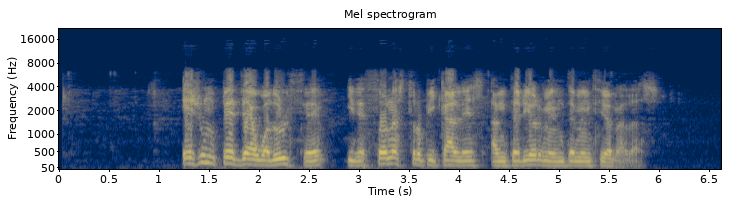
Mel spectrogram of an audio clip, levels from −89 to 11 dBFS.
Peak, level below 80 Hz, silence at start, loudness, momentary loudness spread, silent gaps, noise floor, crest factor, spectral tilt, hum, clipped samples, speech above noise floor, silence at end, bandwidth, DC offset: 0 dBFS; -52 dBFS; 1.25 s; -14 LUFS; 10 LU; none; -68 dBFS; 14 dB; -5 dB/octave; none; under 0.1%; 55 dB; 0.65 s; 7 kHz; under 0.1%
